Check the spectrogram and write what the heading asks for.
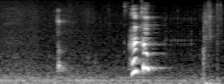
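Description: A toddler's short hiccup, a brief 'hic' rising in pitch, about one and a half seconds in.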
